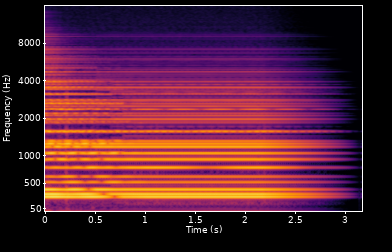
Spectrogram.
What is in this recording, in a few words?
pad, Dance Synths Break Pads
